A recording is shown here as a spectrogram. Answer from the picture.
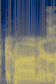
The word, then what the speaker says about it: Kanner: Or I think, is that how you pronounce his last name, Kanner? – It's Connor, actually.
